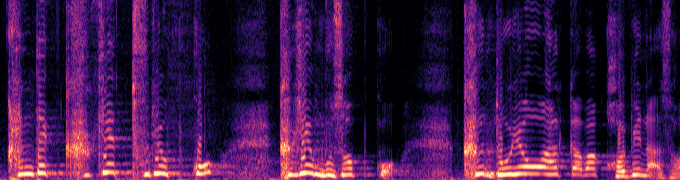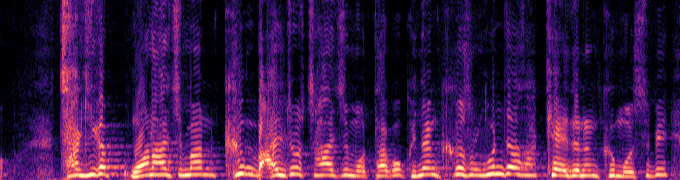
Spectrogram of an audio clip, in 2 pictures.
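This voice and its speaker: A man's voice: very high voice, vocal fry. A middle-aged male pastor giving a retreat sermon, telling family stories and acting out the dialogue. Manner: storytelling, acts out family dialogue.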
